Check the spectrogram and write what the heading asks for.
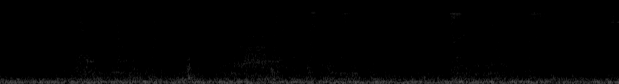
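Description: Faint strokes of a felt-tip marker drawing on paper: a run of short strokes, with two longer drawn lines in the middle and near the end.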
